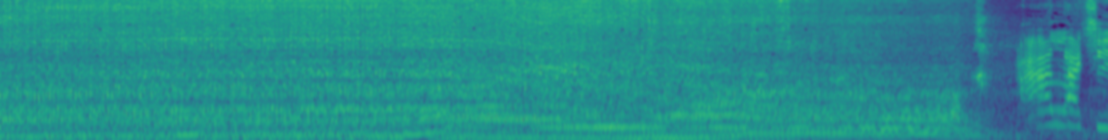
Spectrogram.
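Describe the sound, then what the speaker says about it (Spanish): A Chevrolet Colorado pickup on new oversized tires does a burnout, engine roaring loud and close and rising in revs, with voices talking over it before it fades near the end. "Pero qué buena quemada."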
